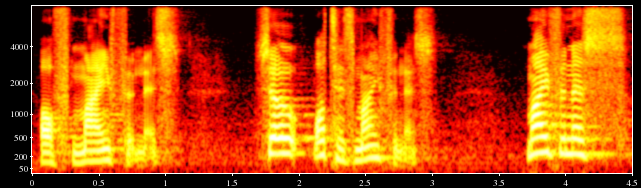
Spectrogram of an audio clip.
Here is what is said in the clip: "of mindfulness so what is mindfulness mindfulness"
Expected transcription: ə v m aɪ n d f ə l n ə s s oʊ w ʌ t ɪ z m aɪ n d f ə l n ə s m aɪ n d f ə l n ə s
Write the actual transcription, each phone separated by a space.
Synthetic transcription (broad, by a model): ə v m aɪ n f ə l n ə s s oʊ w ʌ t ɪ z m aɪ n f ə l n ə s m aɪ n f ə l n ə s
